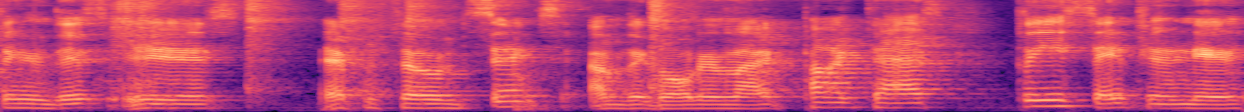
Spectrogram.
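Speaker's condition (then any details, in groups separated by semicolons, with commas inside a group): Cerebral palsy; spastic quadriplegia, relies on caregivers; some voice muscle weakness, still able to talk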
